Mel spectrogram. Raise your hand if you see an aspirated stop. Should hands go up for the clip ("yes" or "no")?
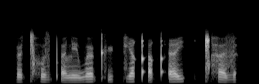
yes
